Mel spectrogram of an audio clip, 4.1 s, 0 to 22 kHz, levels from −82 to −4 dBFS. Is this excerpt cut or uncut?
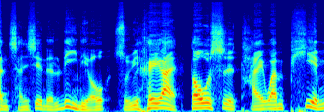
cut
